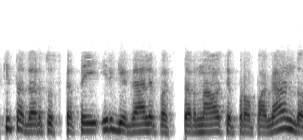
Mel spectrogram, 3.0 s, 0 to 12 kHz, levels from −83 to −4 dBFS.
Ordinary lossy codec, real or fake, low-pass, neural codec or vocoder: MP3, 32 kbps; real; 10.8 kHz; none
